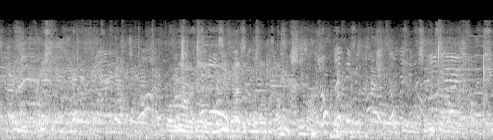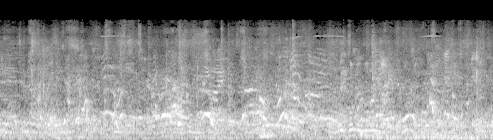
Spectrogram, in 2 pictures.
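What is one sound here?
Young women and girls chatter and call out together outdoors.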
